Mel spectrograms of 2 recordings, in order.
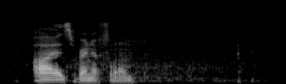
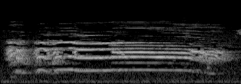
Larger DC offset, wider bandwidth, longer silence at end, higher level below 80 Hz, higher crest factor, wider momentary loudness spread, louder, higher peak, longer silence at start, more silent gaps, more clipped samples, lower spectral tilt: neither; second, 7.6 kHz vs 11 kHz; first, 1.5 s vs 0 s; first, -66 dBFS vs -72 dBFS; first, 22 dB vs 12 dB; first, 12 LU vs 5 LU; second, -27 LUFS vs -22 LUFS; first, -8 dBFS vs -12 dBFS; first, 0.35 s vs 0.05 s; neither; neither; first, -5.5 dB/octave vs -0.5 dB/octave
